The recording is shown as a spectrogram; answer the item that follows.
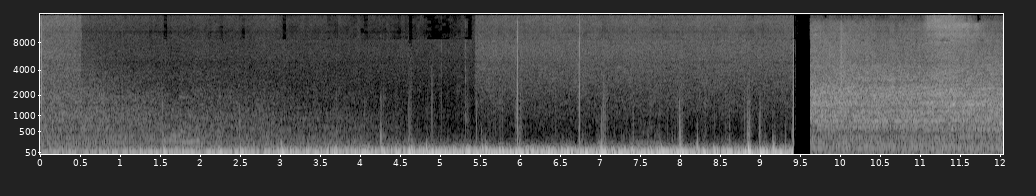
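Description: Wind buffeting a phone's microphone: a loud, uneven low rumble with a few faint clicks. After a sudden cut near the end it gives way to a quieter, steady low hum.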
